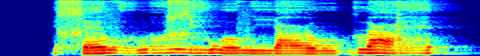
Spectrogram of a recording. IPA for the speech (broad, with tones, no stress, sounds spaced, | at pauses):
ɬ ɛ˨˦ v o̤˨˩˦ β ɔ̤˦˥ ɮ e̤˦˥ w o˨˦ v iː˨˩ ʕ uː˨˩ k ɯ˦˥ ʕ ɛ̤˦˥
